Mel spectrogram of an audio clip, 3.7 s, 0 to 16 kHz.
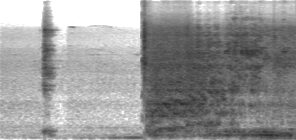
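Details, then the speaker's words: Rebuilt Ford 215 six-cylinder truck engine, new spark plugs, reversed wire fixed: short crank, pause, then a rough uneven catch; hard start, suspected out of time. "Oh, we got effort. That sounds good. Try it again. Uhoh. I think it's out of time."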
